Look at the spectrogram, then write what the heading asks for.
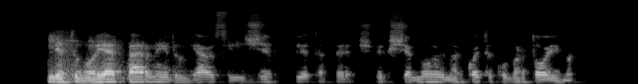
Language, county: Lithuanian, Panevėžys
